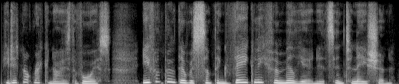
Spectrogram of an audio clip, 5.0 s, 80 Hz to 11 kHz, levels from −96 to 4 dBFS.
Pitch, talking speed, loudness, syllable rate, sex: 255 Hz, 190 wpm, -18 LUFS, 7.1 syllables/s, female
